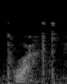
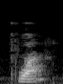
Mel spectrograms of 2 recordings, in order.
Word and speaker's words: Pwark: et 6 ans plus tard, ton entreprise s'appelle Poirc. J'aimerais, Louis, que tu expliques aux auditeurs ce que fabrique et vend Poirc. Ben, premièrement, Poirc, Mhm.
